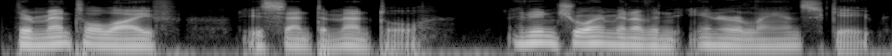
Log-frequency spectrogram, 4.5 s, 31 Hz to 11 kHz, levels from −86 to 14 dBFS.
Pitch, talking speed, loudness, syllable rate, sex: 100 Hz, 150 wpm, -21 LUFS, 5.6 syllables/s, male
